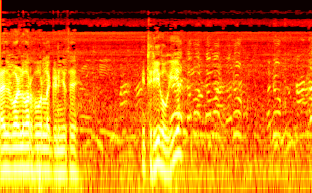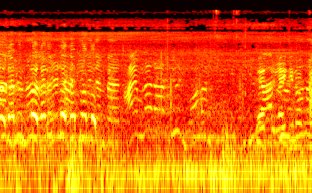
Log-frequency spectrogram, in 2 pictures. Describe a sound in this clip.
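Several men talk and call out across an open field.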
